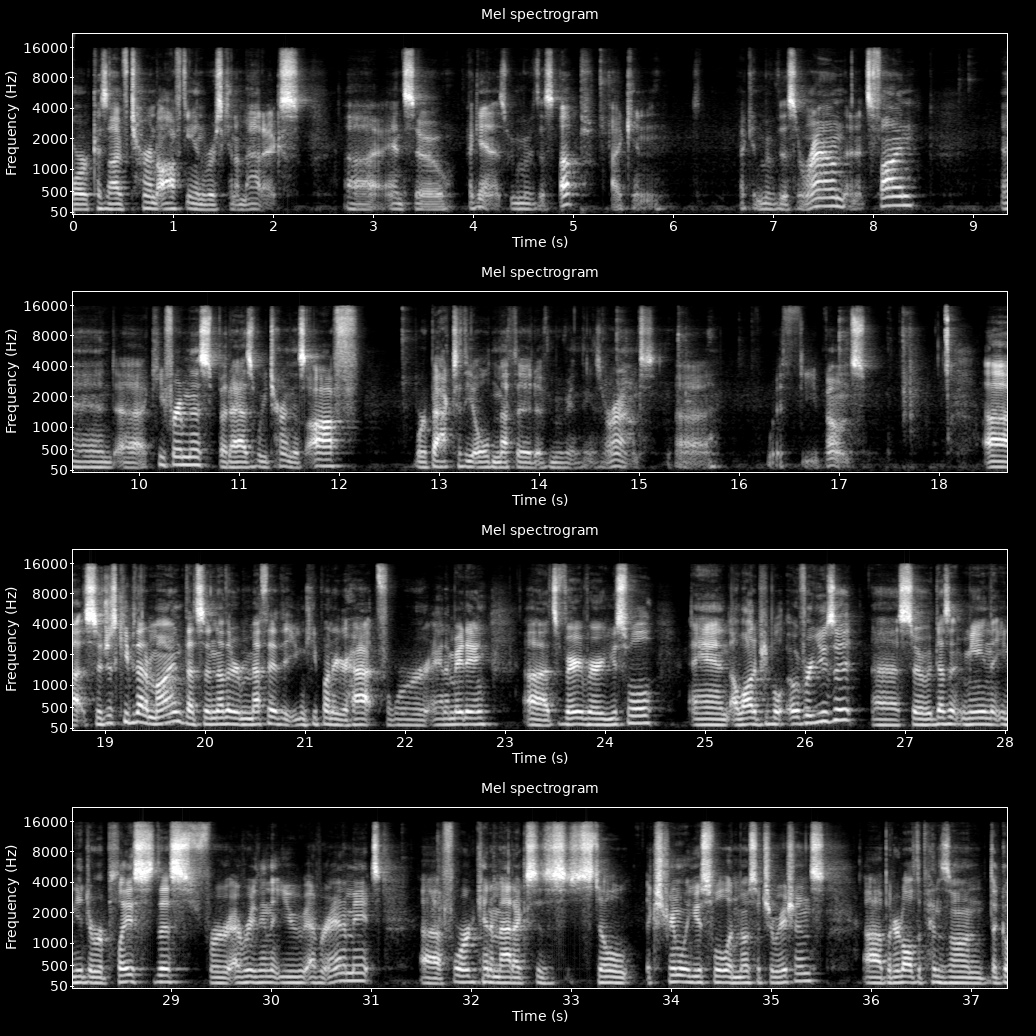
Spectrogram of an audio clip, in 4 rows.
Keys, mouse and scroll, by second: 3.9-5.8 drag, 5.2 g, 11.4-13.2 drag, 12.6 g, 14.5 right click, 14.7 r, 16.4 right click, 16.9 r, 17.5 right click, 17.6 Escape.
